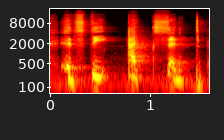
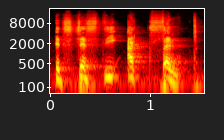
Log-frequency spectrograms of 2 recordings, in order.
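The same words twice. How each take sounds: First: Imitating Trump, slow, punching "accent" higher; stress on accent. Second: Imitating Trump, slow, leaning hard on "accent"; stress on accent. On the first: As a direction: hit "accent" hard and slow, mocking. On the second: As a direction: drag out "accent" and punch it, mock Trump. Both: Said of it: "When he punches accent like that".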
